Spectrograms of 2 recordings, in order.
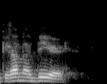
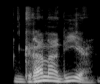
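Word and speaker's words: Grenadier: En eh, wij, wij, vroegen ons af, eh, hoe spreek je het uit? Jullie nieuwe hoofdsponsor. Of jullie nieuwe sponsor. – Ja, als ik het goed zeg, Granadier. – Granadier.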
